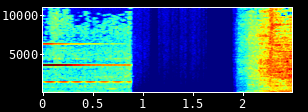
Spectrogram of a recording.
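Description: The tail of a bright, bell-like ding ringing out and fading, cut off abruptly about a second in, followed by dead silence.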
